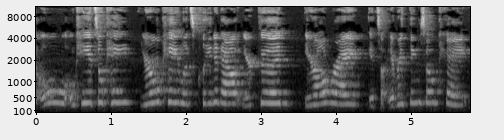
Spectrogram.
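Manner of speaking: put-on calm a kid with a scraped knee; soothing a hurt child. Shown as a demonstration. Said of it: "soothing, comforting".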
